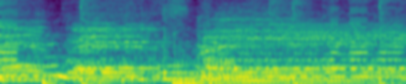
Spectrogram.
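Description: Live contemporary worship band playing a song with acoustic and electric guitars, drum kit and piano. Group singing trails off about half a second in, and the instruments carry on, with a low sustained note coming in about a second in.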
